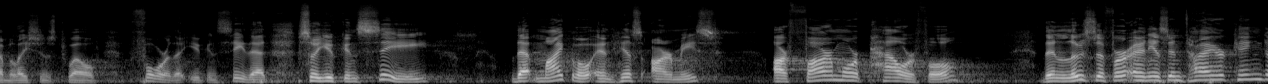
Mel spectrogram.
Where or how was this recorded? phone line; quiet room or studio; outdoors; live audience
live audience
